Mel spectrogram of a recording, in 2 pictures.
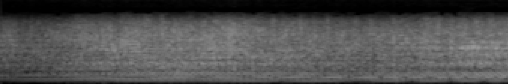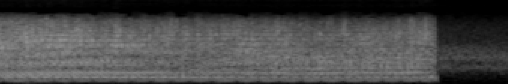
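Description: Helicopter in flight in an action drama, a loud sustained engine and rotor drone that swells slightly, then cuts off abruptly near the end, with no speech.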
